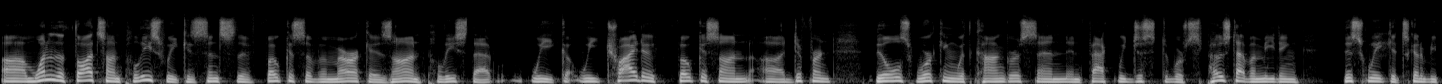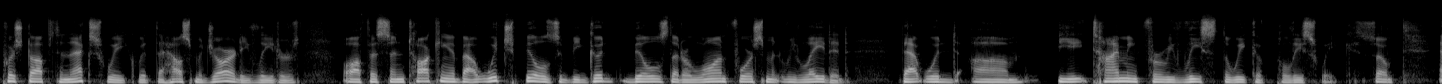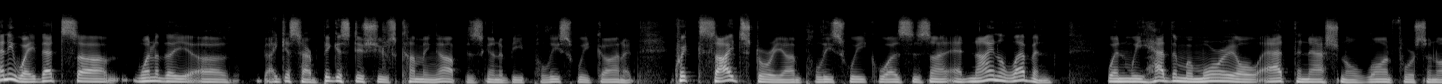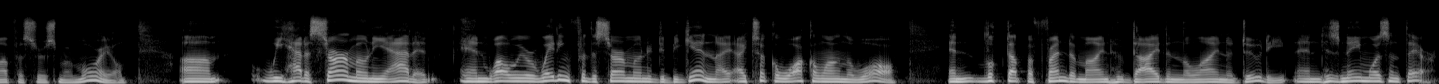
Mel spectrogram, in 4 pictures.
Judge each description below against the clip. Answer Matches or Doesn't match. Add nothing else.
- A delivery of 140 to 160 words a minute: Doesn't match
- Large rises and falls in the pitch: Doesn't match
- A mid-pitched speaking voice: Doesn't match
